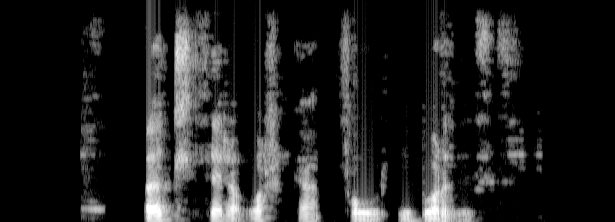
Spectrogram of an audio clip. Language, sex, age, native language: Icelandic, male, 40-49, Icelandic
